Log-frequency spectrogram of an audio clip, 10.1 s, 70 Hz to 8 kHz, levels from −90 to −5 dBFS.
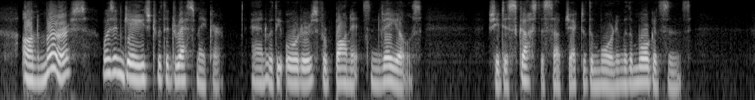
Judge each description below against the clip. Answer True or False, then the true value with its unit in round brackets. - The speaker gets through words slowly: False (150 wpm)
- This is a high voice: False (165 Hz)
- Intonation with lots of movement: False (3.5 semitones)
